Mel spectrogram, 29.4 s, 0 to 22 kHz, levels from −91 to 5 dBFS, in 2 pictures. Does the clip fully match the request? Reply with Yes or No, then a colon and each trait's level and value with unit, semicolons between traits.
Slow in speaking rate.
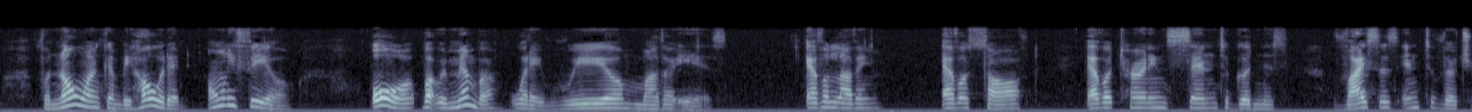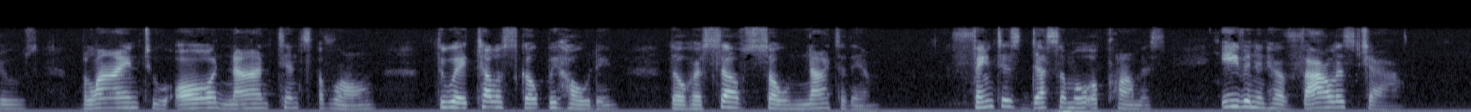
Yes: slow, 110 wpm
